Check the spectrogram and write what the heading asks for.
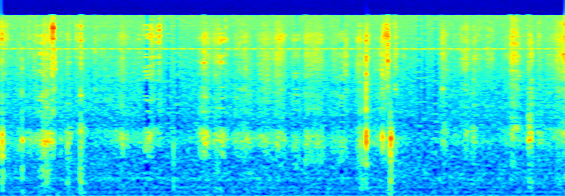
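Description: Handling noise from a watercolor sample palette's plastic tray and paper card: light scraping and rustling with scattered small clicks and taps.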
